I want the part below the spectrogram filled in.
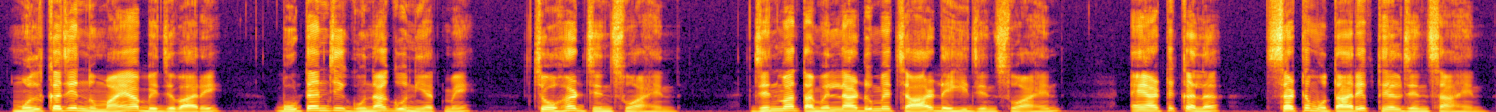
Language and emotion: Sindhi, neutral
